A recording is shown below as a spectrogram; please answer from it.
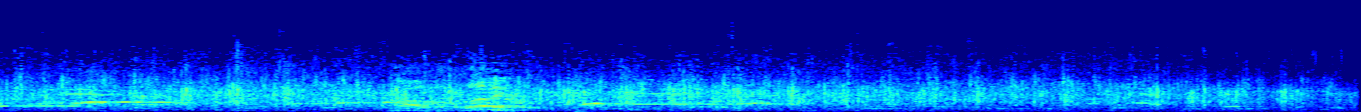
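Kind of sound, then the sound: crowd, audience clapping hands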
